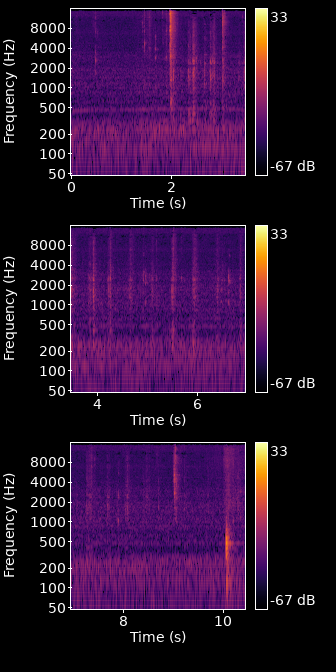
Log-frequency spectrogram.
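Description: Tortilla chips being bitten and chewed, crunching softly. There is a quick run of crisp crunches about two to four seconds in, then a few sparser ones.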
